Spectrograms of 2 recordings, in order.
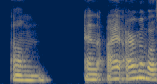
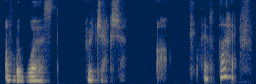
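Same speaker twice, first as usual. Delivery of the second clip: ominous whisper; 4 semitones lower, 9 dB quieter than usual. Acted. Ominous story teaser.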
